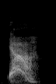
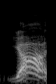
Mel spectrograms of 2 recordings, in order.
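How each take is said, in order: First: It is said plainly, as a calm name. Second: It is said as an excited cheer. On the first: It is a name. The speaker calls it right. "That's his name" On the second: It is an exclamation of celebration. The speaker calls it wrong. "like cheering up"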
